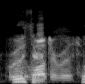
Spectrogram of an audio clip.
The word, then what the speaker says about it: Walter Reuther: Walter Reuther.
